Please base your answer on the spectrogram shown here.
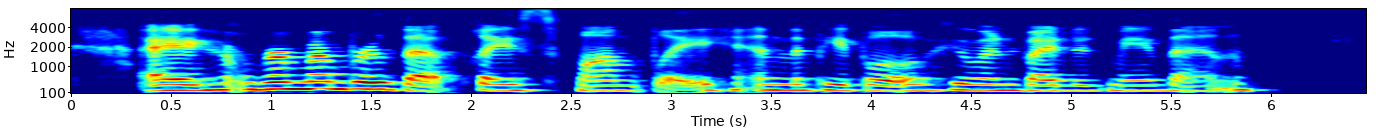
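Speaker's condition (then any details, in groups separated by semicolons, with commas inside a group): ALS; progressive neurological disease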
